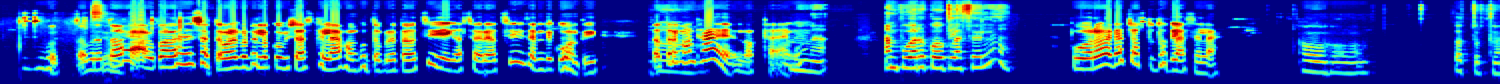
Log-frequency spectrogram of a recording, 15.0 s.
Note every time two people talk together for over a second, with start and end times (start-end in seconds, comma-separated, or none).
none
